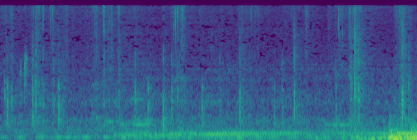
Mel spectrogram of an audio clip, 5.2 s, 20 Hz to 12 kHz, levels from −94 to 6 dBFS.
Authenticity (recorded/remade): recorded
